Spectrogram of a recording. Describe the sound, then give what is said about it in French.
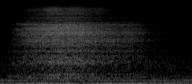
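A single long inhale through the nose during a calm yoga breathing exercise makes a soft, airy hiss that swells over about a second, then gradually fades, heard alone. “Une longue inspire par le nez.”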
